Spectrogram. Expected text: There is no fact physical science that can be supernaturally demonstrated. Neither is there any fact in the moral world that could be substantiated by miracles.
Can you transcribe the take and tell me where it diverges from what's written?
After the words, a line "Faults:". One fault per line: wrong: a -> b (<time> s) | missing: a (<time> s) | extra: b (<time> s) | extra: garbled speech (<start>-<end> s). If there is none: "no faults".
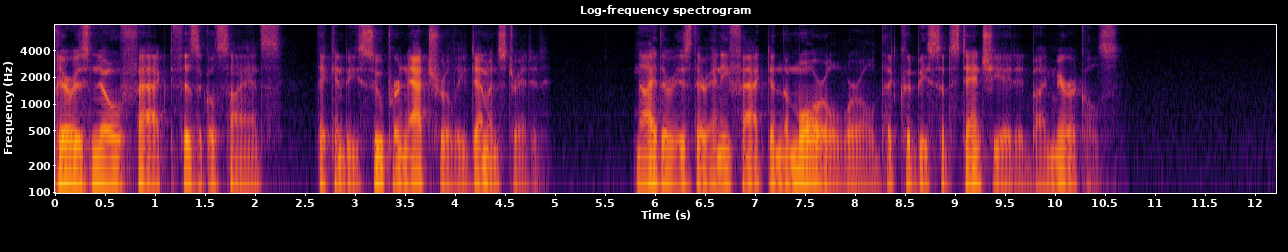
There is no fact physical science that can be supernaturally demonstrated. Neither is there any fact in the moral world that could be substantiated by miracles.
Faults:
no faults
